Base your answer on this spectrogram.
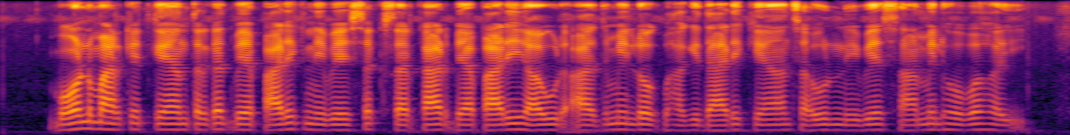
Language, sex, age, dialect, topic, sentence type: Magahi, male, 25-30, Central/Standard, banking, statement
